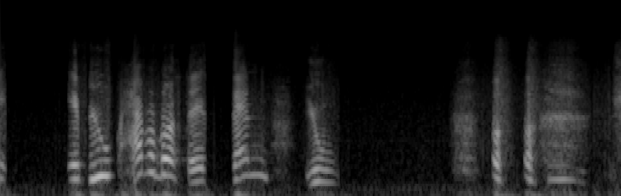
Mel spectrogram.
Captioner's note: chuckling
